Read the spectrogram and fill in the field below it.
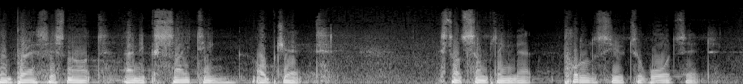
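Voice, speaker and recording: Noticeable background noise sits behind a man speaking very slowly in a very deep, low voice with a calm tone. His loudness stays very even and his intonation is monotone and flat. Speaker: meditation teacher. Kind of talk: guided meditation. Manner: slow, calm, measured; soft-spoken, instructive, with pauses.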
